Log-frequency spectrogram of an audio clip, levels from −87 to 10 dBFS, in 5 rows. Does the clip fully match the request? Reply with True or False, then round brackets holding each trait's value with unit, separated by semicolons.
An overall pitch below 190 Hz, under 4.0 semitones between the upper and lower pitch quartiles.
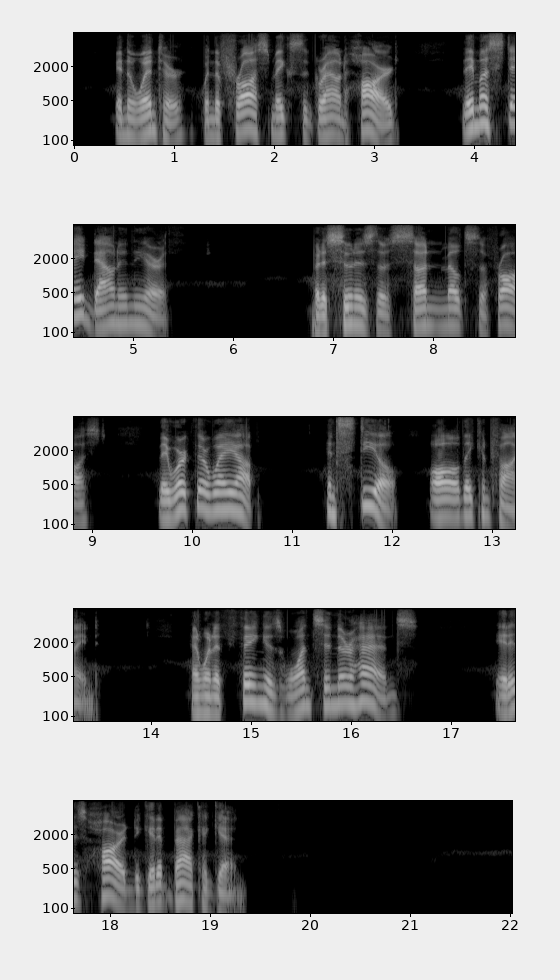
False (140 Hz; 5.0 semitones)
